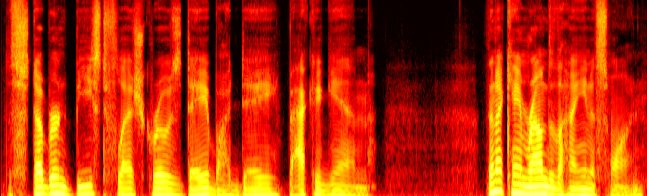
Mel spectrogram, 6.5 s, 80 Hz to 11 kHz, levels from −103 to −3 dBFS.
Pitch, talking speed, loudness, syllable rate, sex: 100 Hz, 165 wpm, -20 LUFS, 4.2 syllables/s, male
